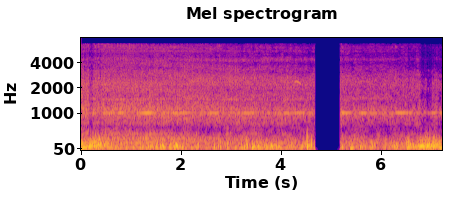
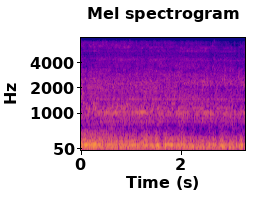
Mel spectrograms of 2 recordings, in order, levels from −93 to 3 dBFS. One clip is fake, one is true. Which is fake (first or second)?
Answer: second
